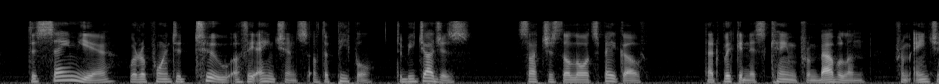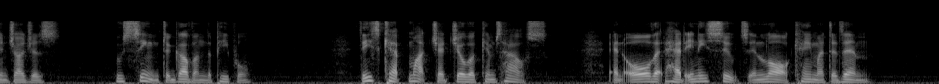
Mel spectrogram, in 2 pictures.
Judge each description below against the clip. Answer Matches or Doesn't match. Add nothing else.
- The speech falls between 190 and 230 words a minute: Doesn't match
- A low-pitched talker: Matches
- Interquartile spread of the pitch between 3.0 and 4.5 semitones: Matches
